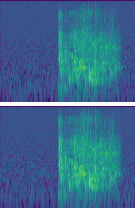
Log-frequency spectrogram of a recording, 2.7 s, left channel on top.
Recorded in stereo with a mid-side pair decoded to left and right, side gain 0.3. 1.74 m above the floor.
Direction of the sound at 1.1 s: 30° right.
